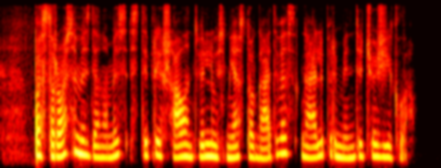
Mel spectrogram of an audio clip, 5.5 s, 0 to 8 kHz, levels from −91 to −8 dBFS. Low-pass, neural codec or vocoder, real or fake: 7.2 kHz; none; real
